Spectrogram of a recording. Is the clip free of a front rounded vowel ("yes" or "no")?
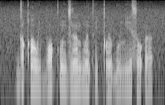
no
